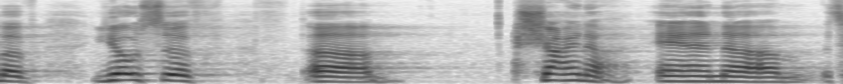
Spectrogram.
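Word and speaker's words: Józef Szajna: There's a guy by the name of Joseph Schina, and that's how his name is pronounced.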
